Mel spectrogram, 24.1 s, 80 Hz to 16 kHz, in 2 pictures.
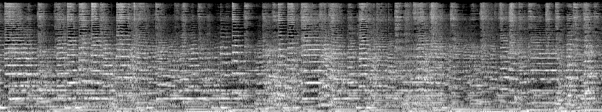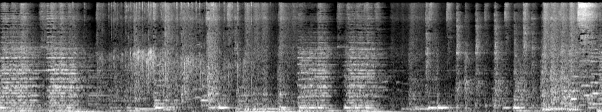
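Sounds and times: jazz big band playing: 0:00.0 - 0:24.0.

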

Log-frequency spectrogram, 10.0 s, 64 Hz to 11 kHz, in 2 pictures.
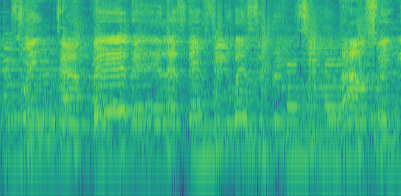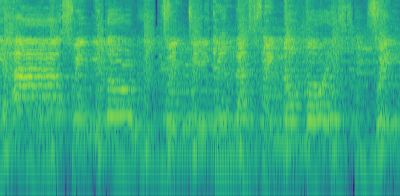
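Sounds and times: western swing band playing: 0:00.0 - 0:10.0.

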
